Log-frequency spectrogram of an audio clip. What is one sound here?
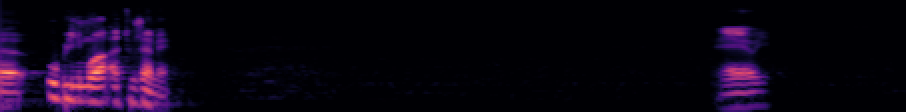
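A man speaks into a microphone with long pauses, heard through loudspeakers.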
